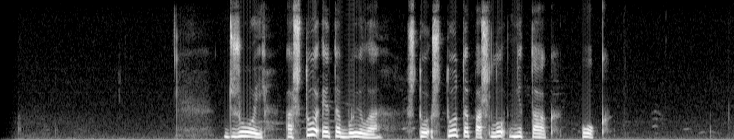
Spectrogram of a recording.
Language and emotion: Russian, neutral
